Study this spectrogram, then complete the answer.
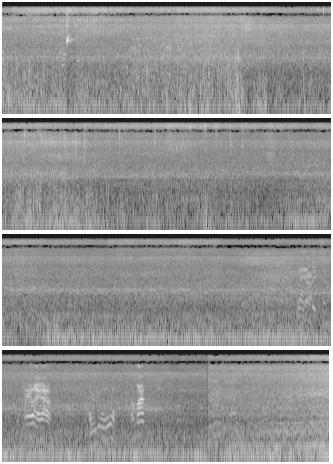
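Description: Busy street traffic rumbles steadily outdoors.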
